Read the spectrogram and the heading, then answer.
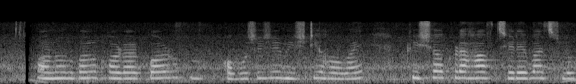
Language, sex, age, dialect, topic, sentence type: Bengali, female, 25-30, Standard Colloquial, agriculture, question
